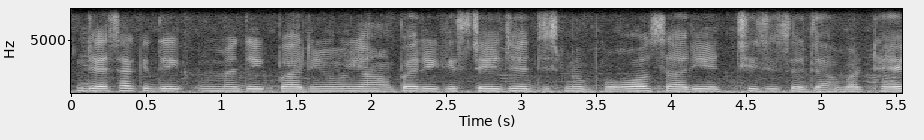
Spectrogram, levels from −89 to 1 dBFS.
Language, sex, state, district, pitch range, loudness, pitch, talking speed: Hindi, female, Bihar, West Champaran, 195-210 Hz, -17 LUFS, 205 Hz, 215 wpm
